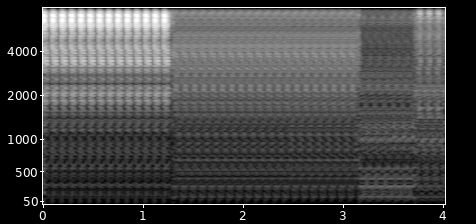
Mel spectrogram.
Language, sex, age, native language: Icelandic, other, 12, Icelandic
